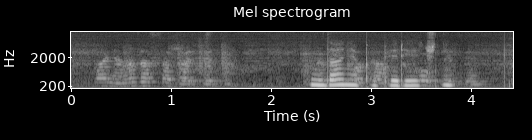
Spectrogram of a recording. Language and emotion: Russian, sad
